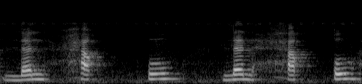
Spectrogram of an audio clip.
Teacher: ہا باریک رکھیں گے وسط حلق سے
